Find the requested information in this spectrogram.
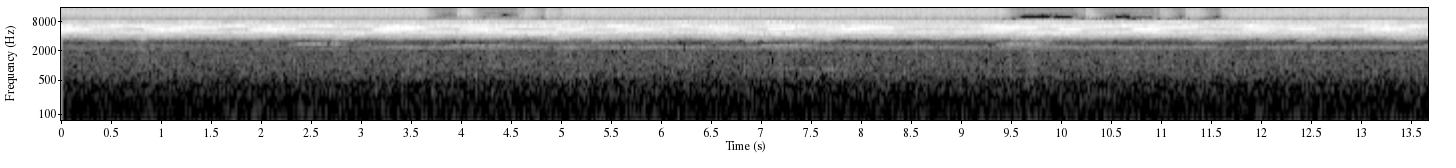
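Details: Night-time rainforest insects near Corcovado National Park on Costa Rica's Osa Peninsula, a continuous high-pitched pulsing and buzzing chorus; the very highest layer drops out briefly twice, around the fourth and tenth seconds, while the rest keeps droning.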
